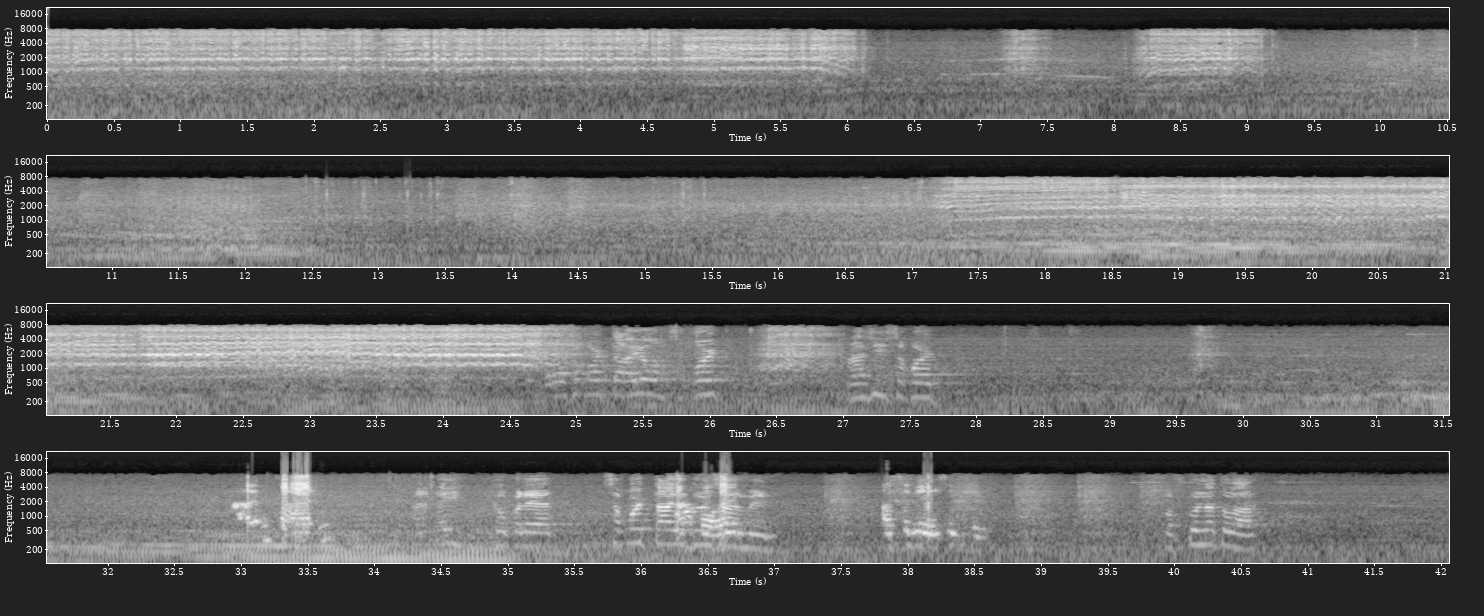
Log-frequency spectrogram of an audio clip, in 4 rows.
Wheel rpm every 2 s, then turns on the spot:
140, 160, 160, 30, 50, 0, 10, 10, 40, 150, 160, 160, 90, 10, 0, 0, 0, 0, 0, 0, 0.
6-10 12-16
